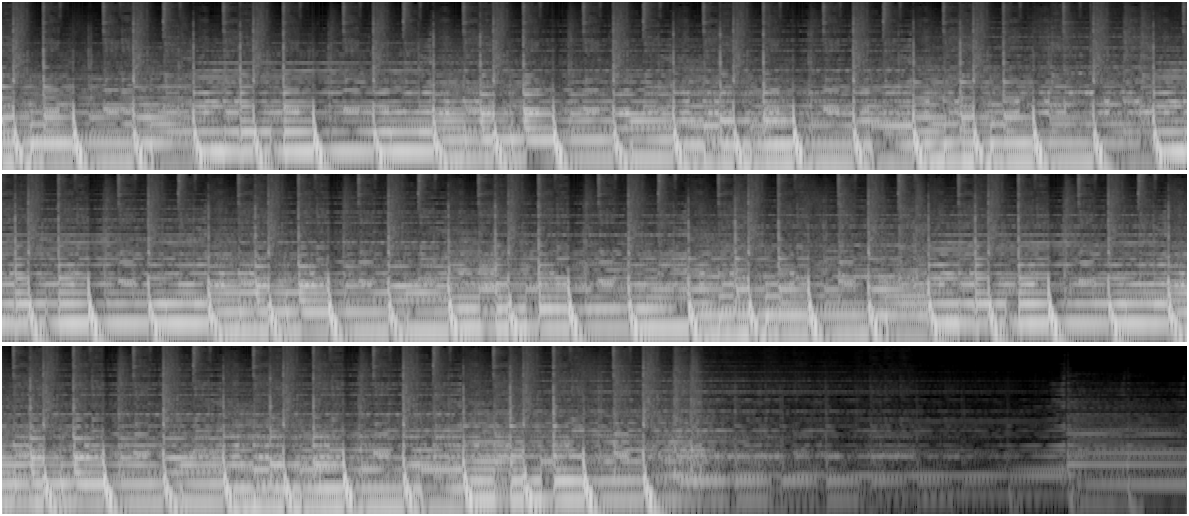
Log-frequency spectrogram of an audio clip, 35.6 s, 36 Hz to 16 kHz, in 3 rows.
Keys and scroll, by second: 10.2 shift+v.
